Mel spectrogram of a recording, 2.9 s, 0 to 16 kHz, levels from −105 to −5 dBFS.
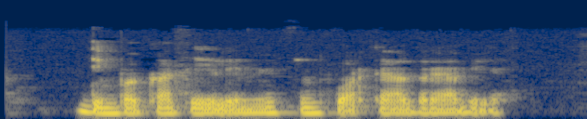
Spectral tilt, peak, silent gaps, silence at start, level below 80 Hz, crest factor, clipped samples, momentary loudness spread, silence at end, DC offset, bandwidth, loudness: -11.5 dB/octave; -2 dBFS; none; 0.4 s; -56 dBFS; 16 dB; under 0.1%; 5 LU; 0.4 s; under 0.1%; 5 kHz; -18 LUFS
